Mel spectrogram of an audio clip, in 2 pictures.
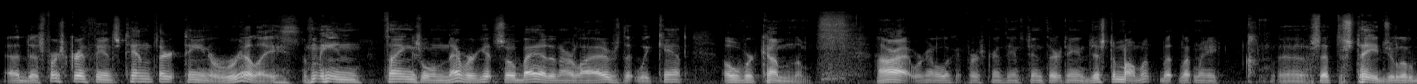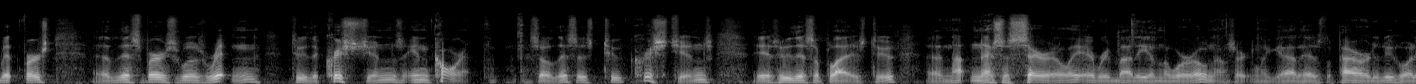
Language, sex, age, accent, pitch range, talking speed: English, male, 60-79, American, 85-110 Hz, 175 wpm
